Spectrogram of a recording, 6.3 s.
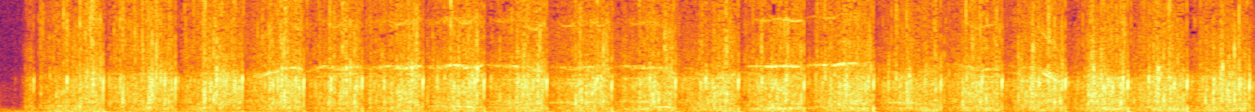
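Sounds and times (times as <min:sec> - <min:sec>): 
audience applause at a tribute: 0:00.0 - 0:06.2
faint crowd murmur: 0:00.2 - 0:06.2.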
